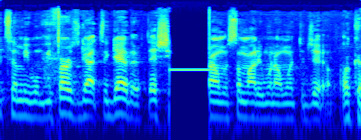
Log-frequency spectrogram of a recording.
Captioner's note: beep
